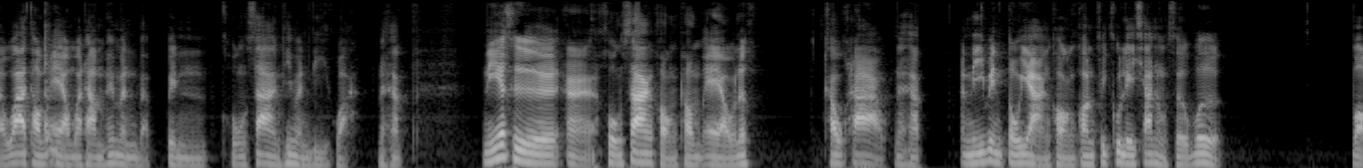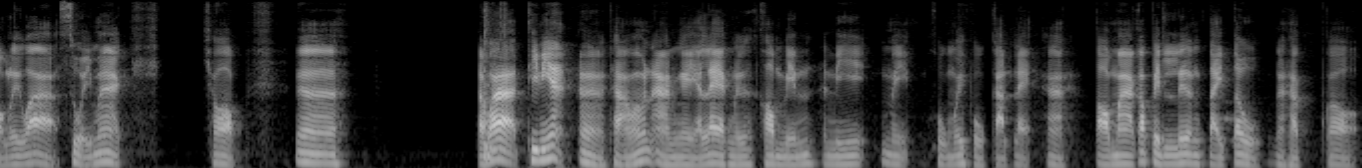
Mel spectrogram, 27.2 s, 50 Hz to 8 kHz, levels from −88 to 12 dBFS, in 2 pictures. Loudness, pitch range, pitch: -22 LUFS, 95-110 Hz, 105 Hz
